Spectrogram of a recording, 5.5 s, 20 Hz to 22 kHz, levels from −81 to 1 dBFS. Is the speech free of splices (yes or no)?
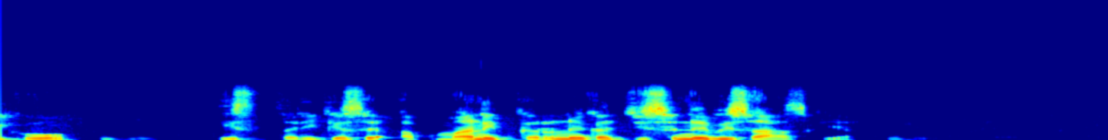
yes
